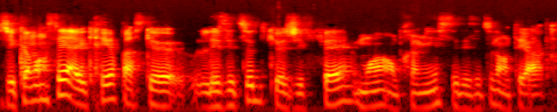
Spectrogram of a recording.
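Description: A man speaks at a fairly slow pace with a Quebec accent, his pitch medium and its variation ordinary. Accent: Québécois French. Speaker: singer-songwriter. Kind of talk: interview.

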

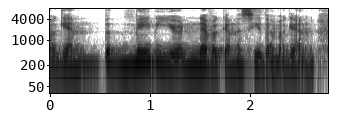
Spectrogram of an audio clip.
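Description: With a non-native accent, a woman speaks fairly quickly in a dark, mellow tone with ordinary pitch variation. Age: 20s. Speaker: podcaster. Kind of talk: solo podcast monologue.

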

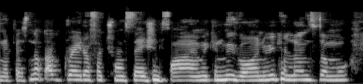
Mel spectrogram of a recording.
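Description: A woman with a Romanian accent, medium pitch, monotone, flat intonation and a very fast pace. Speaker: novelist. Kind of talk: casual interview chat.

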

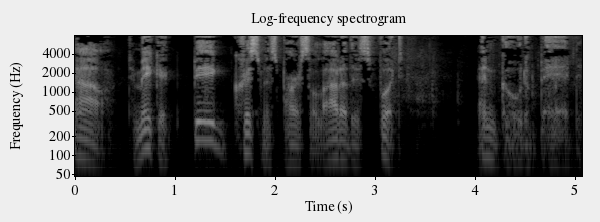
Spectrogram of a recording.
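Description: Using a put-on character voice, a man speaks at a fairly slow pace with a low pitch and big pitch swings. Vocal fry and a slightly husky edge mark his voice.

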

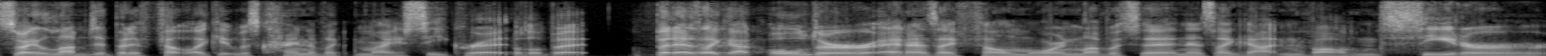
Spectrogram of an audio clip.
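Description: Recorded very cleanly with a silent background and a dry, close sound with no echo, a man with an American accent speaks in a very deep, low voice with ordinary pitch variation. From Chicago suburbs, Illinois. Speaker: dancer and company artistic director. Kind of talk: casual interview conversation.

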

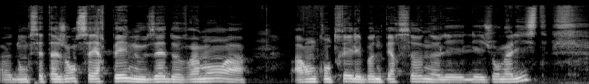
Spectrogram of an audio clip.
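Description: A man talks in a medium pitch with monotone, flat intonation, keeping to a moderate pace. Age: 40s. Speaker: PR and marketing manager for a bike brand, former sports journalist. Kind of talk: interview. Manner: hesitant, many fillers and repetitions.

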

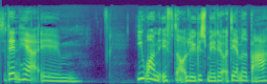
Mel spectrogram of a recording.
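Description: A woman speaks with fairly low pitch and lively intonation. Vocal fry runs through her voice. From Denmark, Herlev (Copenhagen area). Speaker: business executive and board member. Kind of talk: interview.

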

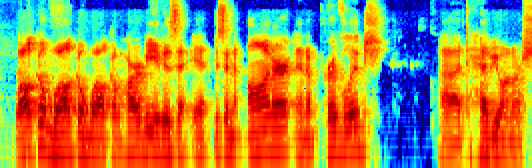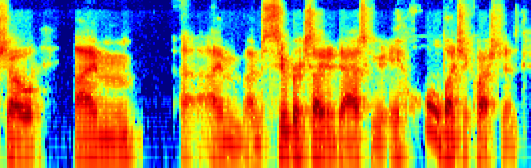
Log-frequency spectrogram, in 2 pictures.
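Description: Medium in pitch, a man speaks at a moderate pace with fairly even intonation. He has an ordinary speaking voice. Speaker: music podcast host.

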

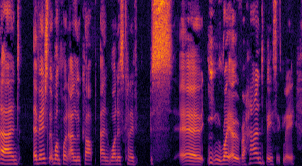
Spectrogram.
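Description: Speaking at a fairly quick pace with fairly even intonation, a woman at a medium pitch comes through a dry, close sound with no echo on a very clean recording with a silent background. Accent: Lothian. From Scotland, Livingston, West Lothian. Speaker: parapsychologist and former psychology lecturer. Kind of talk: interview.

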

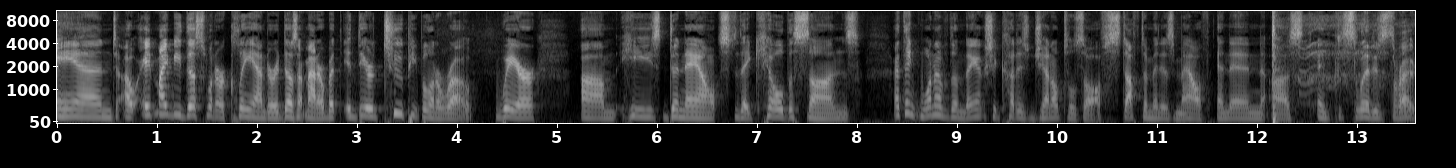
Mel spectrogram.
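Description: A woman's medium-pitched, a plain, everyday voice, with lively intonation and a moderate pace, in a very clean recording with a silent background. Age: 60s. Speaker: archaeologist. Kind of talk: casual lecture-style chat.

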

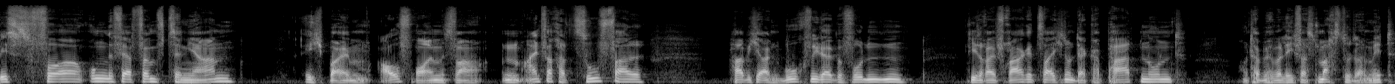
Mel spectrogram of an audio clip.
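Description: A man with an ordinary speaking voice talks fairly slowly at fairly low pitch, with ordinary pitch variation and very even loudness. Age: middle-aged. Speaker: collector. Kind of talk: interview. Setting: at his home.

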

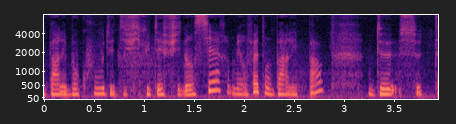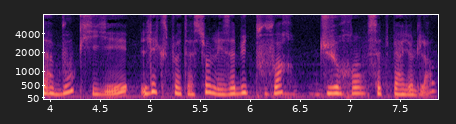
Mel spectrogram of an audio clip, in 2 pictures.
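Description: A woman speaks with a slight southern French accent and vocal fry. Her intonation is lively and her pace moderate. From southern France, Lamalou-les-Bains (Hérault). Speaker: neurobiologist and author. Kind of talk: interview testimony. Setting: library.

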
